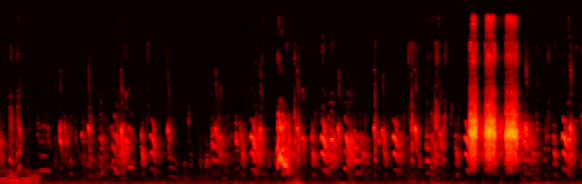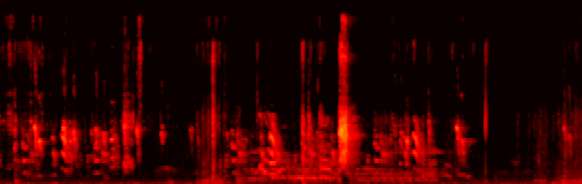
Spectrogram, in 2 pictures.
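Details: Colourful budgerigars, a breeding pair, keep up a fast, scratchy, high-pitched chatter that runs almost without a break, swelling into a louder squeaky flurry midway.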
